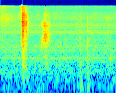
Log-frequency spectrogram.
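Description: A few short clicks, the first and loudest about half a second in and fainter ones near the end, with a man starting to say "let's".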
